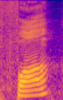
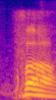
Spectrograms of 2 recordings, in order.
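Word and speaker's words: phở: soup fog it smelled like pho but it's pronounced Fah Fah yeah there's a whole bunch of places in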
